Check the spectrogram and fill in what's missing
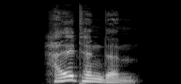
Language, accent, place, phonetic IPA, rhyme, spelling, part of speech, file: German, Germany, Berlin, [ˈhaltn̩dəm], -altn̩dəm, haltendem, adjective, De-haltendem.ogg
- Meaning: strong dative masculine/neuter singular of haltend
